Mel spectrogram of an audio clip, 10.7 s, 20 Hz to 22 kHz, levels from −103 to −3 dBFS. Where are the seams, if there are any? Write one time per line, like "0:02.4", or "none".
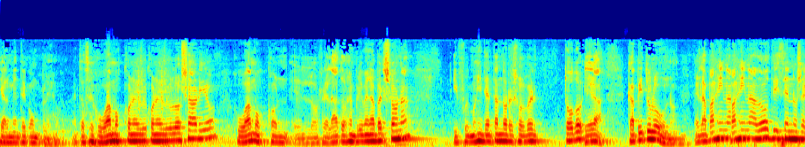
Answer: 0:01.9
0:07.4
0:07.8
0:09.7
